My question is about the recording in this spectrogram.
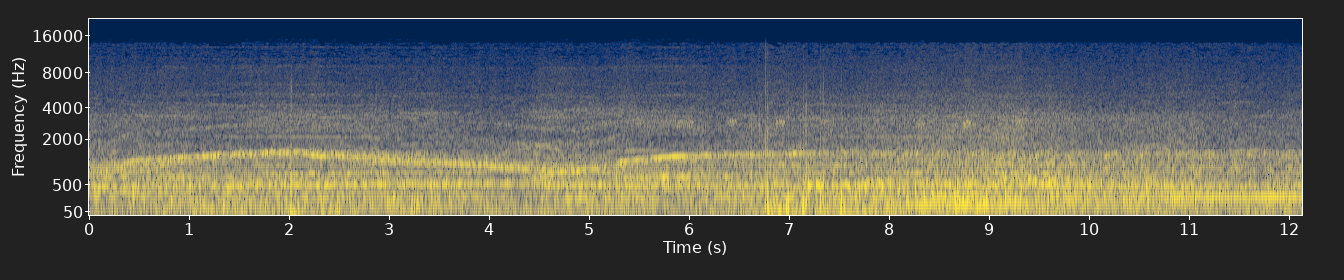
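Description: A siren wailing slowly up and down over constant background noise. A low steady hum joins about eight seconds in.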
